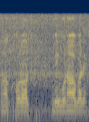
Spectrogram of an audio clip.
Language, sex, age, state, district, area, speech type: Assamese, male, 30-45, Assam, Barpeta, rural, spontaneous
